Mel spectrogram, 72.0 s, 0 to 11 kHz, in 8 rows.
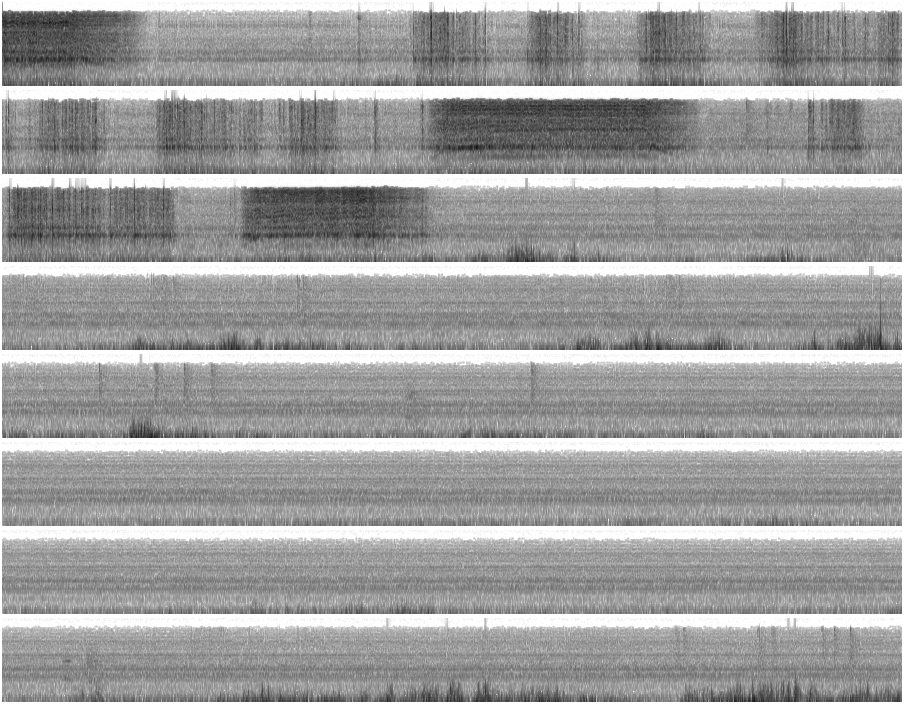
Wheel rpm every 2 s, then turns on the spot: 60, 0, 20, 20, 20, 20, 50, 110, 10, 20, 80, 0, 0, 0, 0, 0, 0, 0, 0, 0, 0, 0, 0, 0, 0, 0, 0, 0, 0, 0, 0, 0, 0, 0, 0, 0.
4-12 16-20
